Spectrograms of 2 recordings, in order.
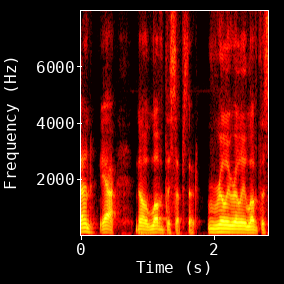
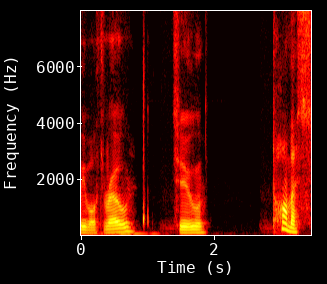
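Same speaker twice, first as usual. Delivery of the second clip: slow, fake put-on British accent. Introducing the next part of a discussion, in a put-on british accent. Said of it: "don't know why I did a British accent".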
